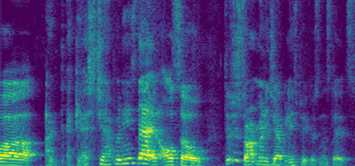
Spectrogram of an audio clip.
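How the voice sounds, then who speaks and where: A man speaks with an American accent and very wide pitch swings. Noticeable background noise sits behind him. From Albany, New York. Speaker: former English teacher and programmer. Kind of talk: casual interview. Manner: many fillers (uh, um, like).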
